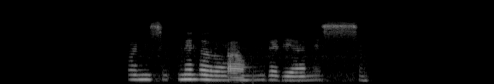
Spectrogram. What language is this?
Pahari-Potwari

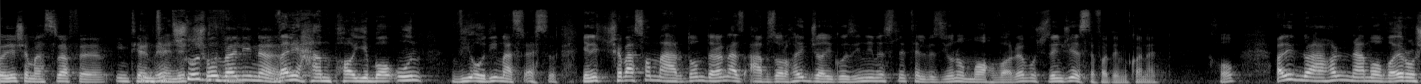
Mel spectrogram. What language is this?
Persian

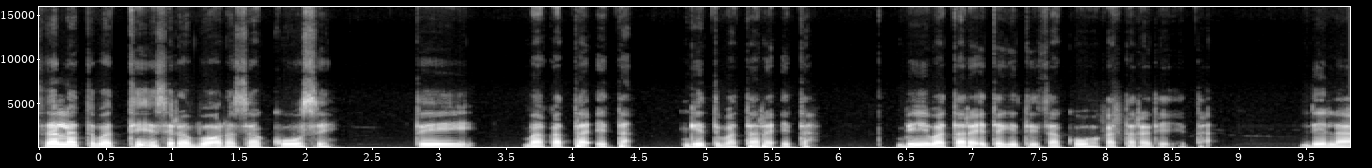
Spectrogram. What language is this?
Frafra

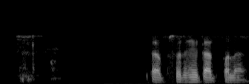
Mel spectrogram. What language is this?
Assamese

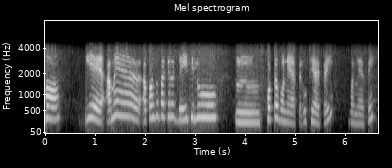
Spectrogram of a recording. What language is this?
Odia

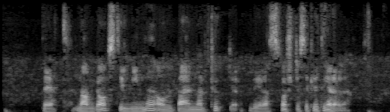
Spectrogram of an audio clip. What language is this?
Swedish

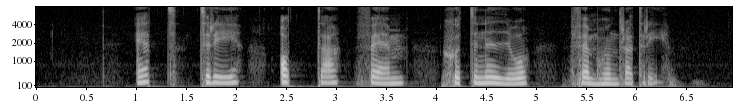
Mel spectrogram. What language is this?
Swedish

